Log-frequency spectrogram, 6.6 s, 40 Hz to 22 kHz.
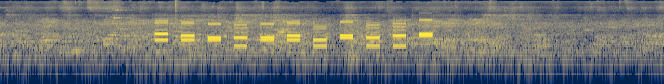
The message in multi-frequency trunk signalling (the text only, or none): KP 964692047 ST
